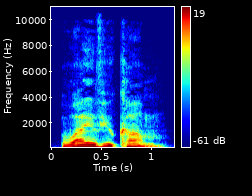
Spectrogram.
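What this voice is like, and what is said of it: Velvety smooth, youthful woman's voice. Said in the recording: “Her voice was velvety smooth, much younger than her looks.”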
